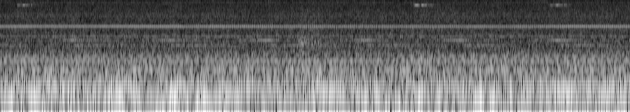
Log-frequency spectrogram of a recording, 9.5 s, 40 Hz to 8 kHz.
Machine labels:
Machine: pump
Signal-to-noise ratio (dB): -6 dB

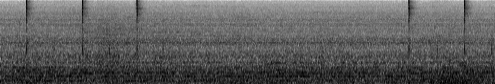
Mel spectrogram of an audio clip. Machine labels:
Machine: valve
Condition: normal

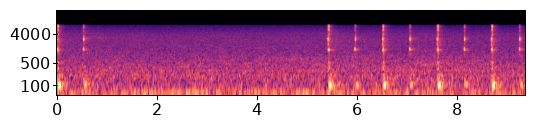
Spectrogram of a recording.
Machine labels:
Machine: valve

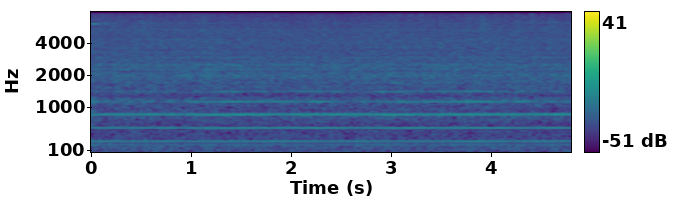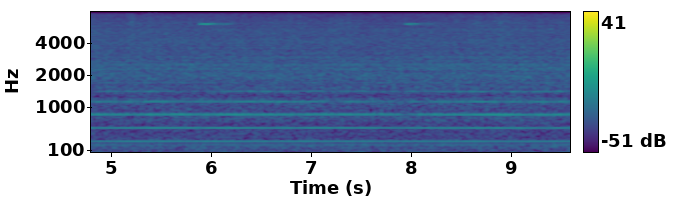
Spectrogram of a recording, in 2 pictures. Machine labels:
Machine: fan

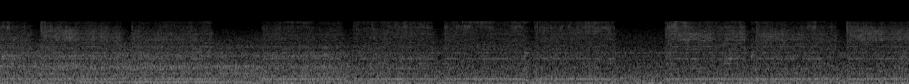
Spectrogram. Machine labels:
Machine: slide rail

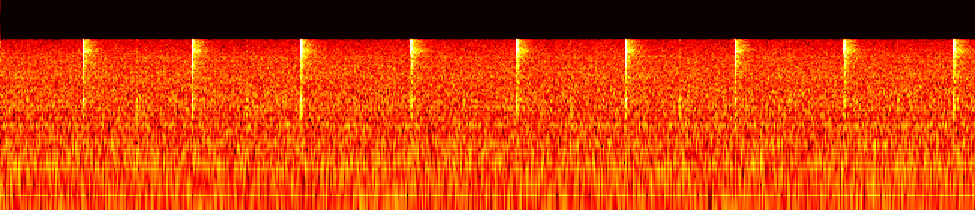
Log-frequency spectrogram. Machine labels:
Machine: valve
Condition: normal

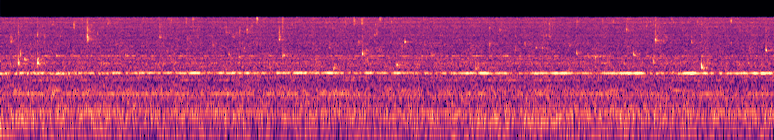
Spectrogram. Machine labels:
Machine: pump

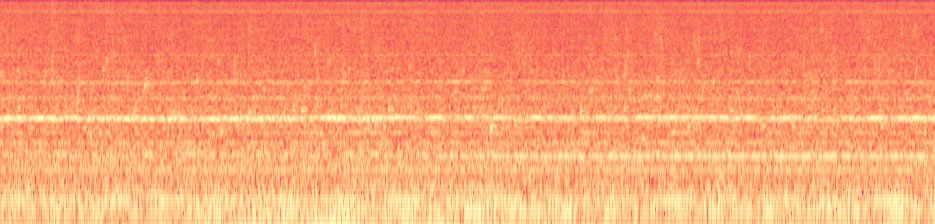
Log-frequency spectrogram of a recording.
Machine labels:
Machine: pump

